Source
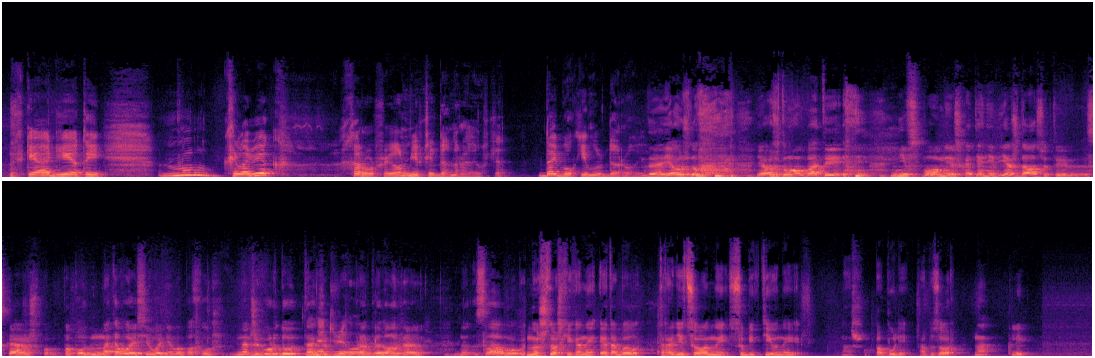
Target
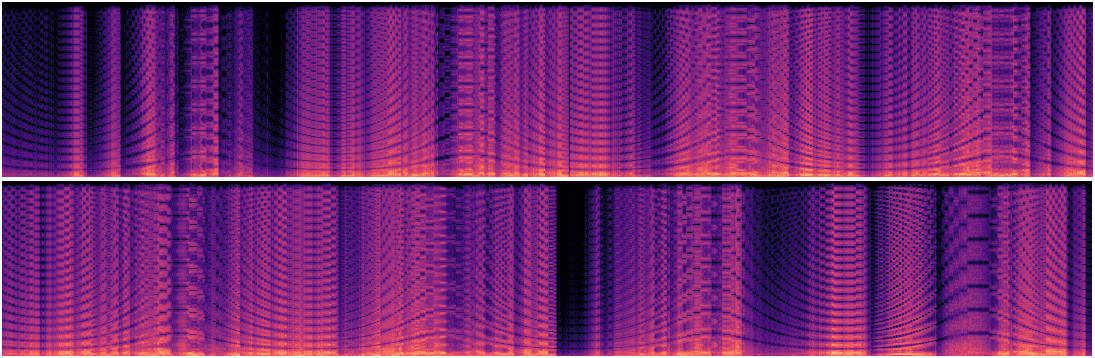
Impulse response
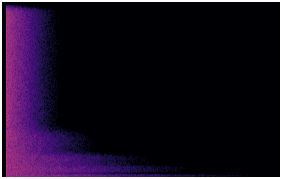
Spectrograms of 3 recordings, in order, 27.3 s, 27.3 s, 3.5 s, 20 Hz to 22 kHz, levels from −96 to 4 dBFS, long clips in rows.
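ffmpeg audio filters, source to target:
-af "areverse,acrusher=samples=30:mix=1:aa=0.000001:lfo=1:lforange=30:lforate=0.3,volume=4.5dB"

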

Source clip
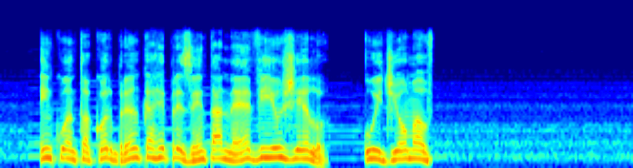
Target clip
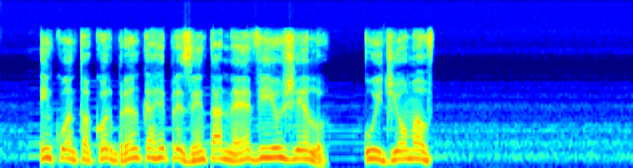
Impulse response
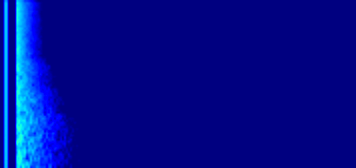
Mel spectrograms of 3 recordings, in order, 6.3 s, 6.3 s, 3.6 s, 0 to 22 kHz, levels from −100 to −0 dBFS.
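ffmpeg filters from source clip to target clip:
-af "aexciter=amount=14.7:drive=5.1:freq=7.3k"

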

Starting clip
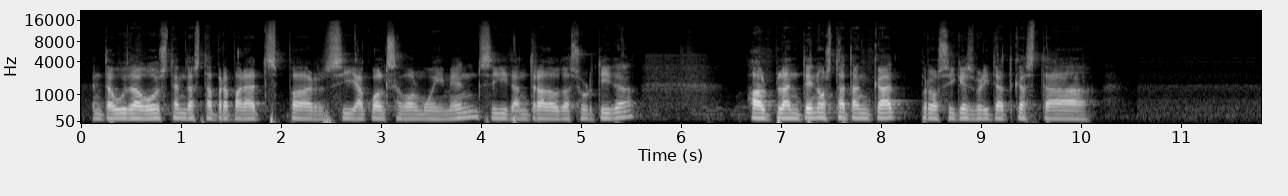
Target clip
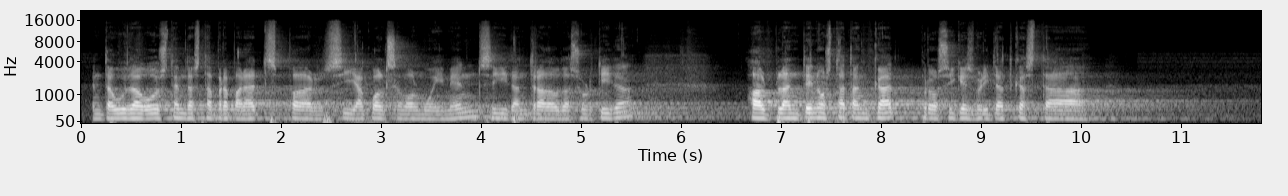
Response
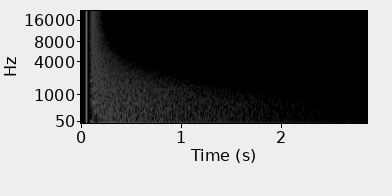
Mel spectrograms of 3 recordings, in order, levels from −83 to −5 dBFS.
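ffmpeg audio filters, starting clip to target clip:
-filter_complex "[0:a]asplit=2[a][b];[1:a]atrim=start_sample=2205,asetrate=61740,aresample=44100,lowshelf=f=450:g=6.5[c];[b][c]afir=irnorm=-1:irlink=0,volume=-6.5dB[d];[a][d]amix=inputs=2:normalize=0,volume=4.5dB"

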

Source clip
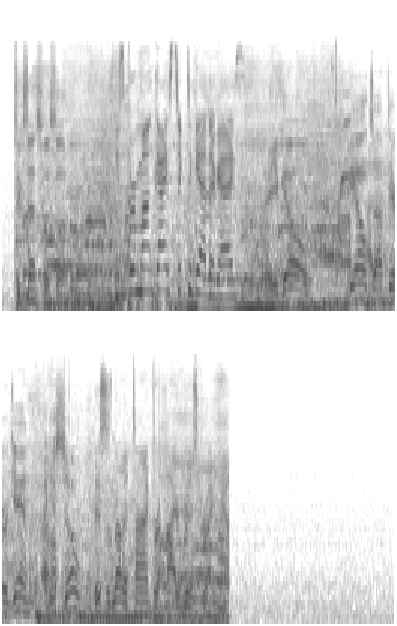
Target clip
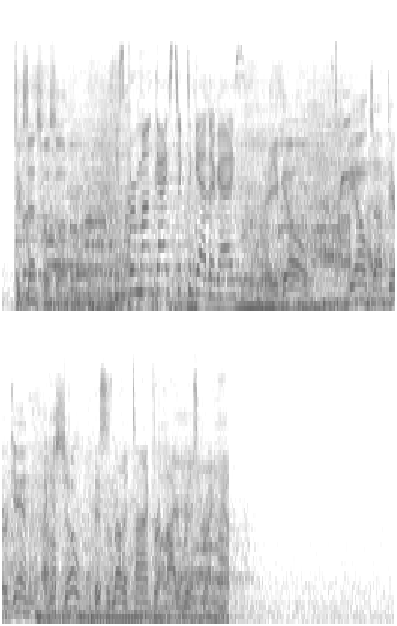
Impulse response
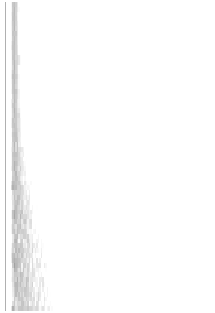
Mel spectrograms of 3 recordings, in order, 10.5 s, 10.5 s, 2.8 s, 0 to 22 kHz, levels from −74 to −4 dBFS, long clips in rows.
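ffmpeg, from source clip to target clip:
-filter_complex "[0:a]asplit=2[a][b];[1:a]atrim=start_sample=2205,adelay=125[c];[b][c]afir=irnorm=-1:irlink=0,volume=-18.5dB[d];[a][d]amix=inputs=2:normalize=0,volume=-7.5dB"

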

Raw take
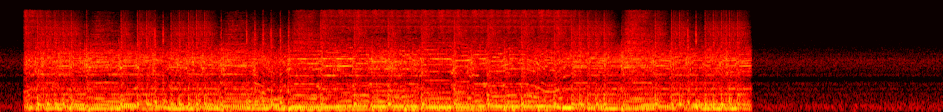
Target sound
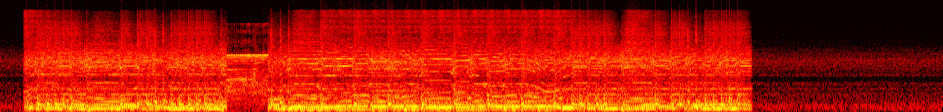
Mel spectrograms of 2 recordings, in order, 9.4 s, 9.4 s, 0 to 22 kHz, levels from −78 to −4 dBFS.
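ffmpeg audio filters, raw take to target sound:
-filter_complex "[0:a]asettb=1/sr,asplit=3[a][b][c];[a]atrim=end=2.274[d];[b]atrim=start=2.27:end=2.69,asetpts=PTS-STARTPTS,afade=t=in:d=0.004:c=qsin,afade=t=out:st=0.416:d=0.004:c=qsin,lowpass=f=3k:t=q:w=0.5098,lowpass=f=3k:t=q:w=0.6013,lowpass=f=3k:t=q:w=0.9,lowpass=f=3k:t=q:w=2.563,afreqshift=-3500[e];[c]atrim=start=2.686[f];[d][e]acrossfade=d=0.004:c1=hsin:c2=qsin[g];[g][f]acrossfade=d=0.004:c1=qsin:c2=hsin,acrossover=split=430[h][i];[i]asoftclip=type=tanh:threshold=-26.5dB[j];[h][j]amix=inputs=2:normalize=0,volume=3.5dB"

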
